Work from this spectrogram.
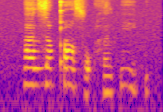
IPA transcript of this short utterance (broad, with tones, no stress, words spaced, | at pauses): a˥lzɪ˥˧qʼa˥˧ sˤu˩˧ʔhɐ˧lpi˥˧ʔ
